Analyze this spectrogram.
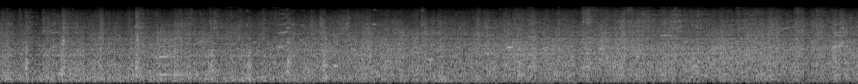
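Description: Freight train of covered hopper cars rolling past close by: a steady rumble of steel wheels on rail, with the clickety-clack of wheels crossing rail joints.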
